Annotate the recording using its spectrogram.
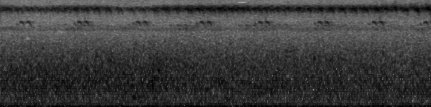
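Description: Faint crickets chirping: a steady high trill with softer chirps repeating about four times a second, as a night-time background.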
